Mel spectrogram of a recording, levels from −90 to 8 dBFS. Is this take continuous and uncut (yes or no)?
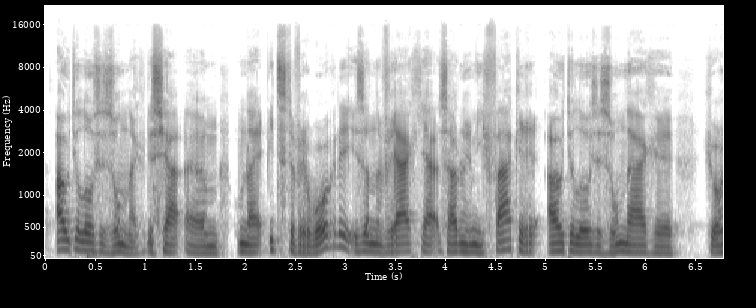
no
